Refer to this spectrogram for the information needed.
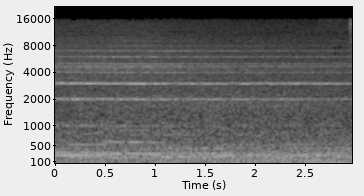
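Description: A train at a station platform: a steady rumble with sustained high-pitched wheel squeal and faint tonal whines above it, continuous and fairly loud throughout, with no voices.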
